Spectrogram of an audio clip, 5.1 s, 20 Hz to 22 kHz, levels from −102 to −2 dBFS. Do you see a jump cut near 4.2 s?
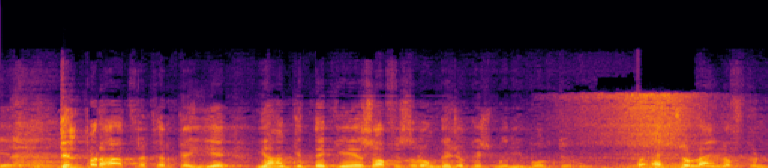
yes; 1 cut; at 4.2 s

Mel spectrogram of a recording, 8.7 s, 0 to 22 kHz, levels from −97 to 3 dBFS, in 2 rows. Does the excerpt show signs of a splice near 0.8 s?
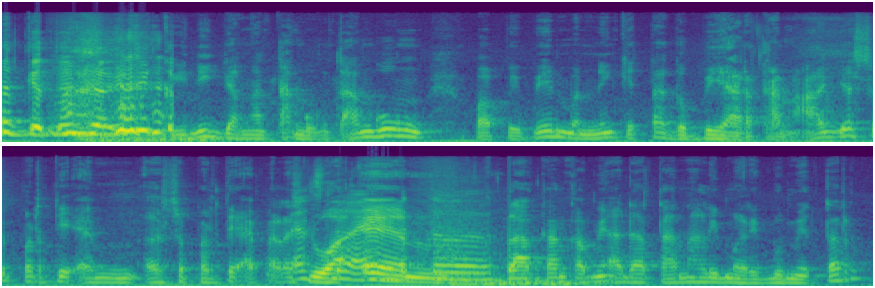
yes; 2 cuts; at 0.8 s, 6.9 s

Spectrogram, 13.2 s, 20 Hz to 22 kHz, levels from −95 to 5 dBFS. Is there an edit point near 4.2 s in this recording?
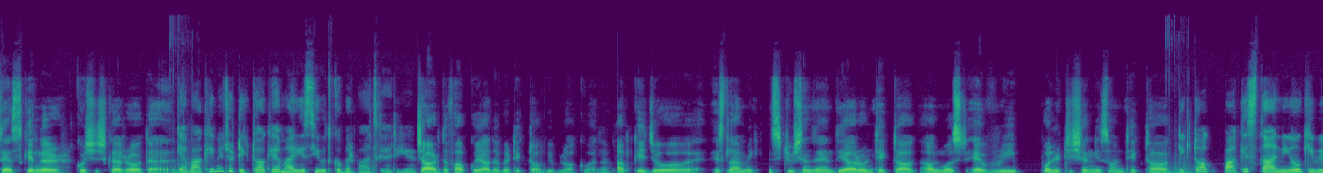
yes; 6 cuts; at 1.7 s, 4.2 s, 5.8 s, 7.7 s, 9.2 s, 11.8 s

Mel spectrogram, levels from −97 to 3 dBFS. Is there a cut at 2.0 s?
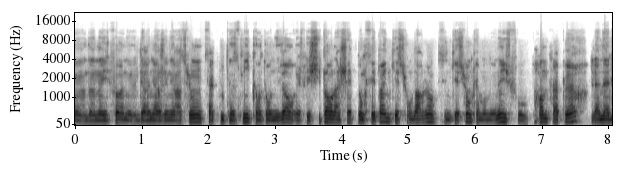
yes; 1 cut; at 2.0 s

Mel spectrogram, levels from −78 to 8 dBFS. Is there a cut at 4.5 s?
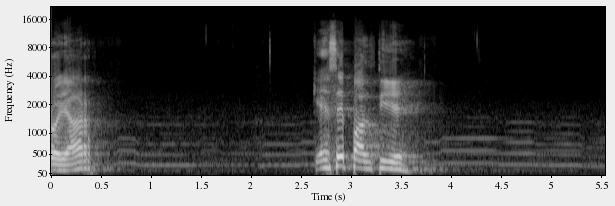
yes; 1 cut; at 4.5 s

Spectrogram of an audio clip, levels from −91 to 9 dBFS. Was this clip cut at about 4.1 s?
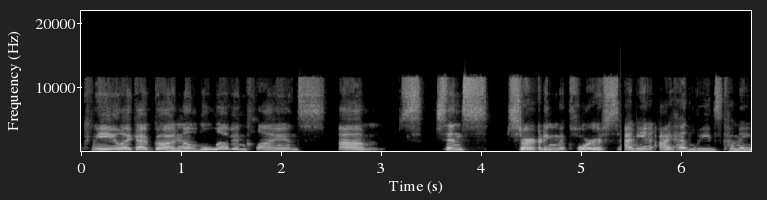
no; 1 cut; at 5.3 s

